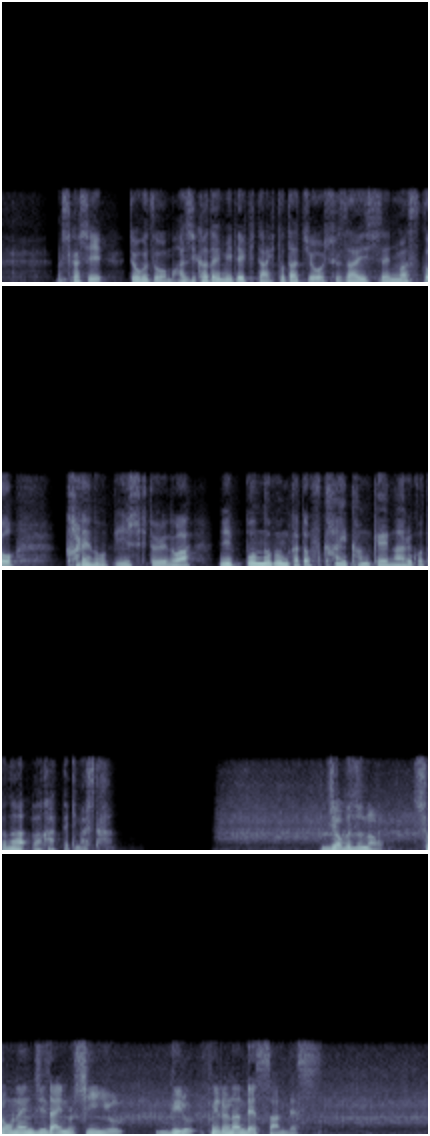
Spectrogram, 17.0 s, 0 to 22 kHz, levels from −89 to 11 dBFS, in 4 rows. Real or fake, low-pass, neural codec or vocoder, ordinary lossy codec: fake; 7.2 kHz; codec, 16 kHz, 2 kbps, FunCodec, trained on Chinese and English, 25 frames a second; none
